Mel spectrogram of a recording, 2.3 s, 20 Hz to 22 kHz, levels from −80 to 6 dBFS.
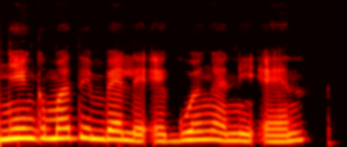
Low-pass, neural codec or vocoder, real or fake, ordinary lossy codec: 19.8 kHz; none; real; none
